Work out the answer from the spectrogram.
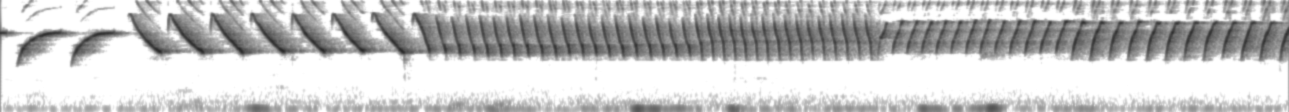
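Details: Canary performing a luxurious 'cengkok mewah' song: two curling swoops, a run of falling slurred notes, then a sustained, fast, rattling trill that steps down slightly in pitch.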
